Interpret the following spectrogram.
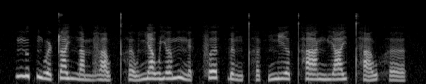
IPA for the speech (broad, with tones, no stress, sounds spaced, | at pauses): n u˦˥ t̚ ŋ u˨˩ ə̯ ʈ a˧ j n a˨˩ m v a˨˩˨ w t̪ʰ ə˨˩˨ w ɲ a˧ w j əː˧˥ m ŋ ɛ˨˩ k̚ f əː˦˥ t̚ ɗ ə˨˩ ŋ t̪ʰ ə˨˩ k̚ ɲ i˧ ə̯ t̪ʰ aː˧ ŋ j a˧˥ j t̪ʰ a˨˩˦ w h əː˨˩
